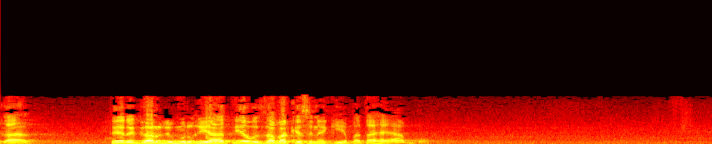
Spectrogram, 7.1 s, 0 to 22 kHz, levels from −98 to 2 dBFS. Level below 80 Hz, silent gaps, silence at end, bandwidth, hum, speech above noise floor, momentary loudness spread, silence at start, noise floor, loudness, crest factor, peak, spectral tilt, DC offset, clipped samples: -54 dBFS; none; 2.85 s; 7.8 kHz; none; 28 dB; 16 LU; 0 s; -45 dBFS; -17 LUFS; 16 dB; -4 dBFS; -5.5 dB/octave; under 0.1%; under 0.1%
